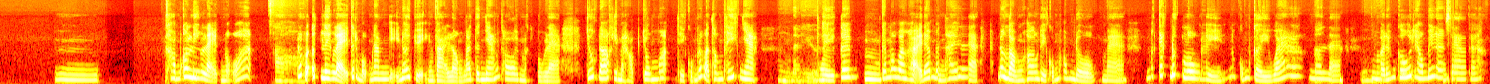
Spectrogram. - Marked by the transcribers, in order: static; tapping; distorted speech
- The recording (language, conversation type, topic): Vietnamese, advice, Làm sao để từ chối lời mời một cách khéo léo mà không làm người khác phật lòng?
